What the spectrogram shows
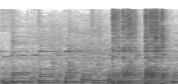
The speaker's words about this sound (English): So now that our pasta is just about ready, we can see it's all starting to float. It's nice and tender. I'm just going to pull all this pasta out. Just let all the excess water drain off. We can get this right into our sauce.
